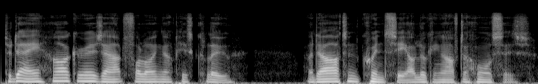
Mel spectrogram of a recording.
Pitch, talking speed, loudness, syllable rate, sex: 115 Hz, 190 wpm, -17 LUFS, 5.5 syllables/s, male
